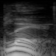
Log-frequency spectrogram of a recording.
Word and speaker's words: Blair: You pronounce it as just Blair. Yeah, just okay? pretend it's a regular Blair.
